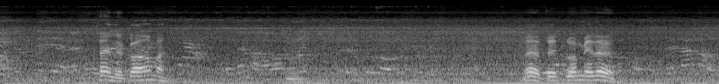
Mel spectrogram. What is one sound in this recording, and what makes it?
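A young woman speaks loudly in short bursts.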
